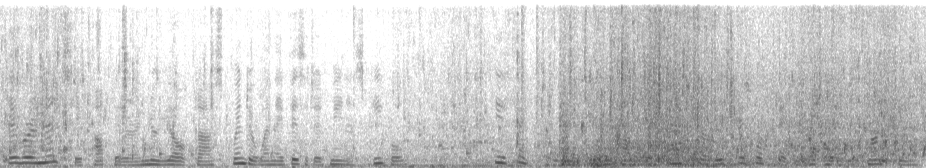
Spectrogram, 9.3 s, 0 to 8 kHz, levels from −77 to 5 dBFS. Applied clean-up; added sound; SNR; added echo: none; Waves, surf; -2 dB; none.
